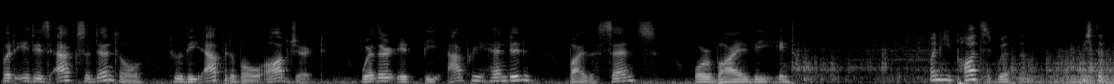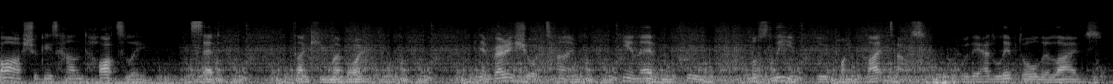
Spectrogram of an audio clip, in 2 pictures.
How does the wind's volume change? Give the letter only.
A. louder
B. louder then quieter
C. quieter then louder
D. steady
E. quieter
A.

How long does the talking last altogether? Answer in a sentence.
You can hear the talking for 20 seconds altogether.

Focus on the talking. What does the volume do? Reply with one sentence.
The loudness of the talking stays about the same.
